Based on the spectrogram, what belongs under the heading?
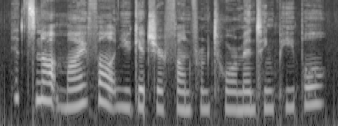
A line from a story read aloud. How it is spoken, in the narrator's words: the second girl says calmly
